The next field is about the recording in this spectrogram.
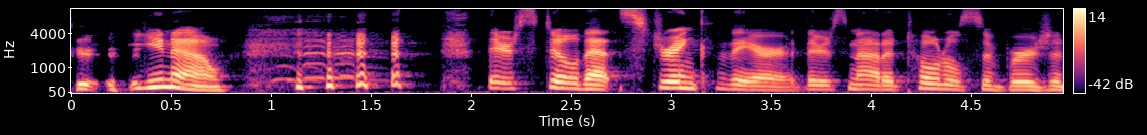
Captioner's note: laughter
